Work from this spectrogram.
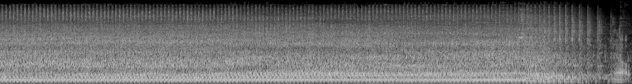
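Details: Briggs & Stratton push mower that had run rich, blowing black smoke and oil from muffler, after repair: holds steady even drone five seconds with no surging or sputter, then shuts down cleanly; normal running.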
